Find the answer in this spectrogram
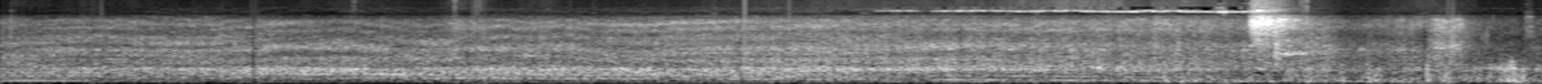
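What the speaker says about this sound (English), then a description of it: "Gigantic truck." A gigantic truck roars past on a roadside with no sidewalk, a loud sustained rumble and rush filling the whole stretch, with a sharp hissing burst near the end and no talking.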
